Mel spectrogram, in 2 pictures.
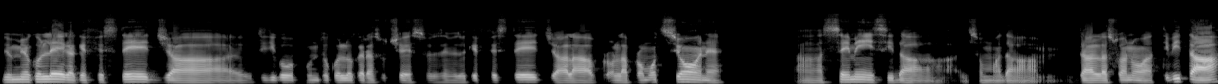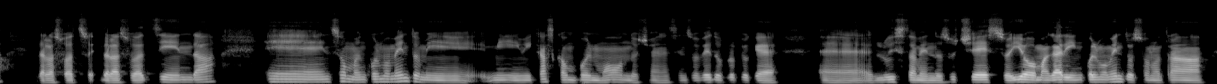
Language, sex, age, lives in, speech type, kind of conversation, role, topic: Italian, male, 20-24, Italy, conversation, advice, user, Come ti senti quando vedi sui social i successi degli altri e ti senti inferiore?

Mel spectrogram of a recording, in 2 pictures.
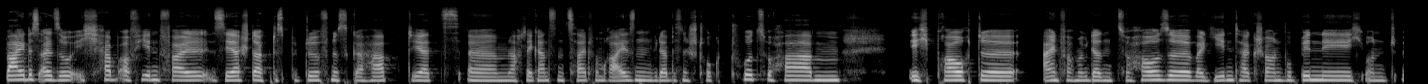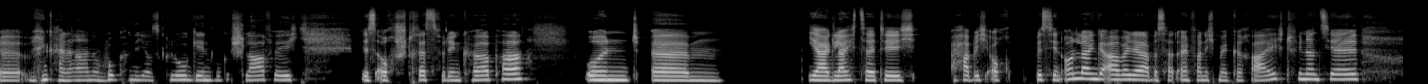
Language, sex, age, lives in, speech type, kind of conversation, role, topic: German, female, 25-29, Germany, conversation, advice, user, Wie kannst du deine Finanzen neu ordnen, Schulden abbauen und einen Sparplan erstellen?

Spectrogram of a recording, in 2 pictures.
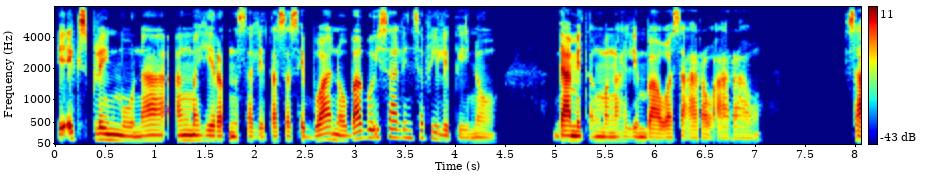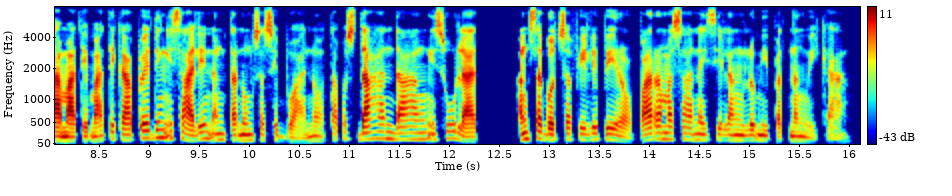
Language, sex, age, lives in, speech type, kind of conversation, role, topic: Filipino, male, 40-44, Philippines, read, expert-assistant, expert, Ano ang mga kalamangan at kahinaan ng pagpapanatili ng mga rehiyonal na wika kumpara sa pagtutok sa Filipino bilang pambansang wika?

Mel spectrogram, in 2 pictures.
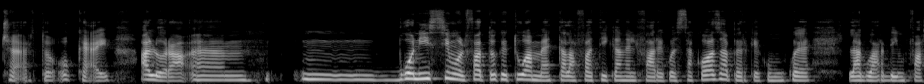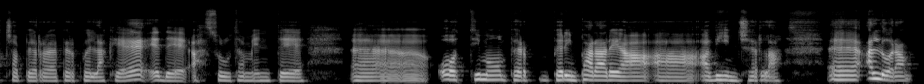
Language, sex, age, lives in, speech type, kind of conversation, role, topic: Italian, female, 40-44, Italy, conversation, advice, advisor, Come posso dire di no agli amici senza sentirmi in colpa?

